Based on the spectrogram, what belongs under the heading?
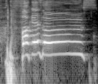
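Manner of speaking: loud, high, drawn-out angry yell; furious outburst. Real, not acted. Venting vlogger exploding at what she just did. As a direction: let it blow up at the screen. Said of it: "I get so mad too".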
